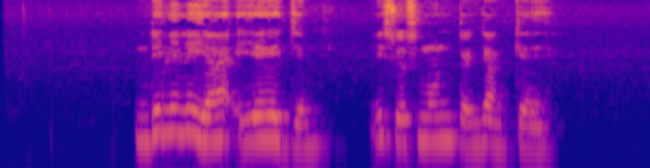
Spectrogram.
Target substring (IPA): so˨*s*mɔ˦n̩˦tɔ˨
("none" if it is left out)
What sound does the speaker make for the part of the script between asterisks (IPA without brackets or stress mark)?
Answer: s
